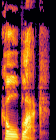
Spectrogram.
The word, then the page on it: coal black: British English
